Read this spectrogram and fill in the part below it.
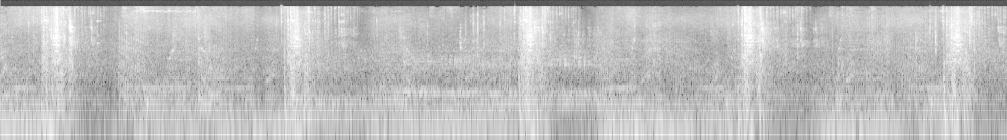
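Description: A bowstring snaps as arrows are loosed, again and again.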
